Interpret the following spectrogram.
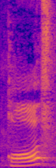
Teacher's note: یہ جو قاف ہے اس کو میں اپنے ہونٹوں کو گول کر کے ادا کرتی ہوں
